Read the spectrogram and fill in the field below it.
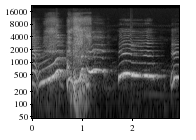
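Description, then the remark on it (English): A loud sneeze: a drawn-out voiced wind-up bursts into a sharp, breathy blast, followed by more strained vocal sounds. “Will you sneeze on her?”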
